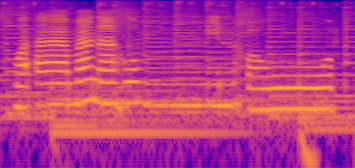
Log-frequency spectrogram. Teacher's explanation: dimasukkan ke dalam huruf berikutnya disertai dengan dengung ketika bertemu dengan huruf mim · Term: idgham mithlain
